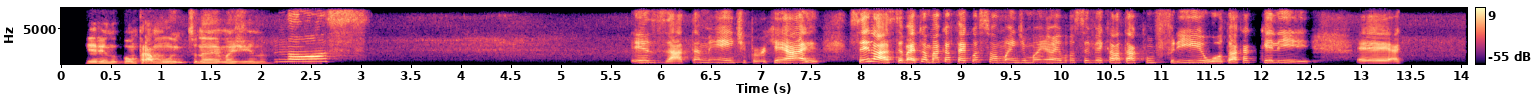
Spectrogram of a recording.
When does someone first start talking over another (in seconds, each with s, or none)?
none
